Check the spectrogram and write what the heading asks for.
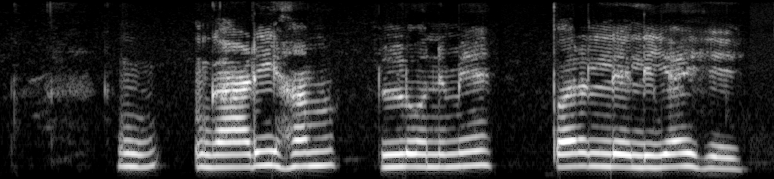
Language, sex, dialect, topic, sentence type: Magahi, female, Central/Standard, banking, question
